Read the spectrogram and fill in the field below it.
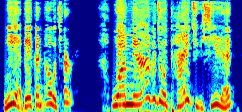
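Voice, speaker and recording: A woman's voice: high-pitched, big pitch swings, moderate pace, breathy edge, dry recording, pitched above the performer's own voice, exaggerated voice. A woman voicing a hot-tempered pampered young nobleman in a storybook tale, curt and scolding.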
